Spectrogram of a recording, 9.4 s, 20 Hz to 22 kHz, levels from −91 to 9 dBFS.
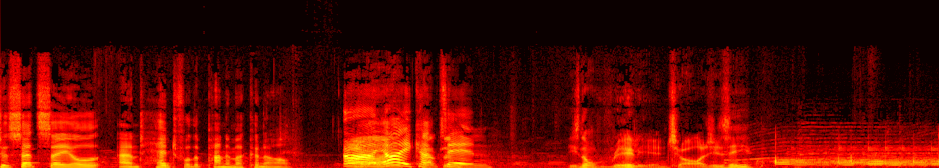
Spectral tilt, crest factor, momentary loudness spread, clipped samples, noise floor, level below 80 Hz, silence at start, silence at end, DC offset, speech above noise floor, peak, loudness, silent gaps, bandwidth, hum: -3.5 dB/octave; 24 dB; 19 LU; under 0.1%; -54 dBFS; -68 dBFS; 0 s; 0 s; under 0.1%; 30 dB; -2 dBFS; -24 LUFS; none; 16 kHz; none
